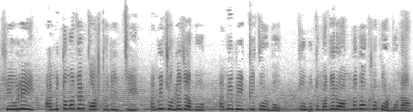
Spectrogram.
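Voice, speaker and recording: A woman plays a gentle young fairy cursed to live as a human. Her voice is high and earnest, with a plaintive, self-doubting way of speaking. It is cartoon fairy-tale dialogue with music behind it. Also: fairly quick, natural voice. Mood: despairing.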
